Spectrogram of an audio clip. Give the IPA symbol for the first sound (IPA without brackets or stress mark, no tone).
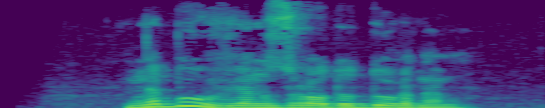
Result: n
